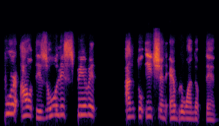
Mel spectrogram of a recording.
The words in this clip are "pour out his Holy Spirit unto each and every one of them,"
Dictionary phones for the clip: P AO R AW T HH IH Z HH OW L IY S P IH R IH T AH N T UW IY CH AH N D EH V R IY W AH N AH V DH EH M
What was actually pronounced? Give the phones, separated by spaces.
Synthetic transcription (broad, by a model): P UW R AW T HH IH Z HH OW L IY S P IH R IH T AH N T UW IY CH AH N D EH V R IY W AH N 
